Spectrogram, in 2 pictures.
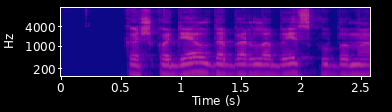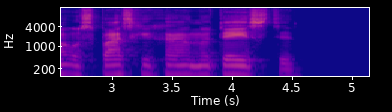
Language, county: Lithuanian, Panevėžys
